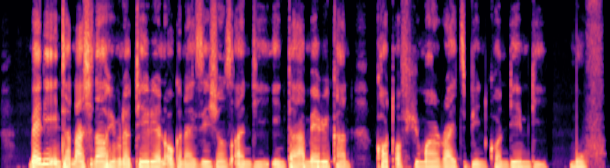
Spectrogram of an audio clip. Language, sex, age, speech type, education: Nigerian Pidgin, female, 30-45, spontaneous, tertiary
